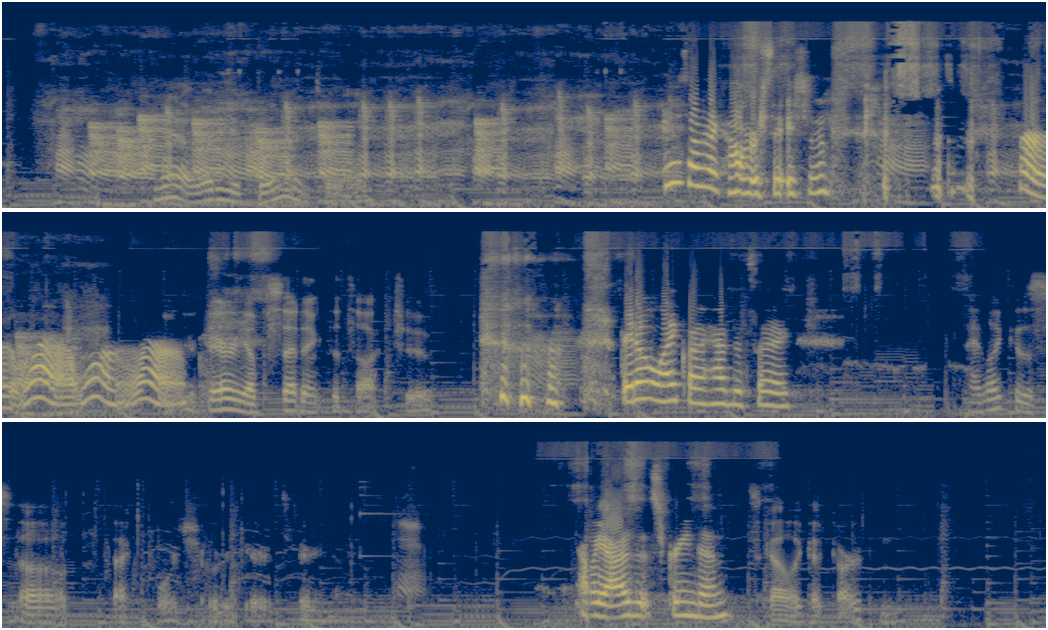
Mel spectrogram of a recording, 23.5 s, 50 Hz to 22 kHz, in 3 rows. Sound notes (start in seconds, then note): 6.1 makes some Villager noises of her own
